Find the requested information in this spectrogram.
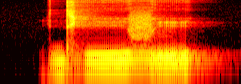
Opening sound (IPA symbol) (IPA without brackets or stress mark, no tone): dʱ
